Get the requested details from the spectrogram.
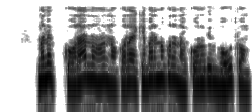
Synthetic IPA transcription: manekɔɾanɔɦnɔkɔɾaekebaɾenɔk̬ɔɾanɔkɔɾukibɔɦut̪kɔm

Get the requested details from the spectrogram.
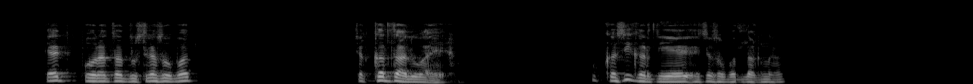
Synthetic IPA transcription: t̪jat͡spoɾat͡sad̪usɾjas̬obət̪ | t͡ɕəkːəɾt͡saluːa̰ɦḛ | t̪ũːkəsiːkəɾt̪iːjejat͡ɕjasobət̪laɡna

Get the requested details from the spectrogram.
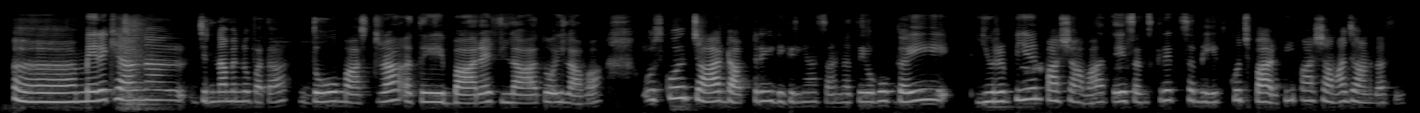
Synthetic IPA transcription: əmeːɾeːkʰjaːlnaːld͡ʒɪnːãːmɛ̃ːnːũːpət̪aːd̪oːmaːsʈɾãːʔət̪eːbaːɾɛːʈlaːt̪õːɪlaːʋaːʊskoːlt͡ʃaːɾɖaːk̚ʈəɾiːɖɪɡɾijãːsənət̪eːoɦõkəiː | juːɾəpiːənpaːʃaːʋãːət̪eːsənskɾɪt̪səmeːt̪kʊd͡ʒʱpaːɾt̪iːpaːʃaːʋãːd͡ʒaːɳd̪aːsiː

